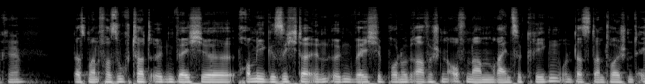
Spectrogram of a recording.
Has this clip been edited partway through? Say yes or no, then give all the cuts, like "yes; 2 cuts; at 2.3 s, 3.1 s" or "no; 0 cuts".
yes; 2 cuts; at 1.0 s, 2.3 s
